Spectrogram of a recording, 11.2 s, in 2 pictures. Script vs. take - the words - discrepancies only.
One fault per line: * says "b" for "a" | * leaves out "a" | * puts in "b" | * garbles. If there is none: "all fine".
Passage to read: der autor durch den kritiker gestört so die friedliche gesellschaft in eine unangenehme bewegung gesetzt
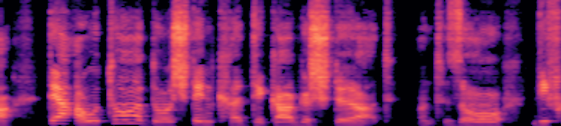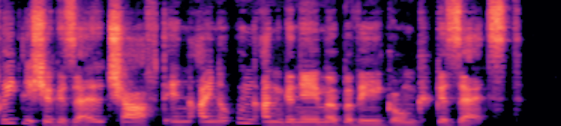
* puts in "und"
